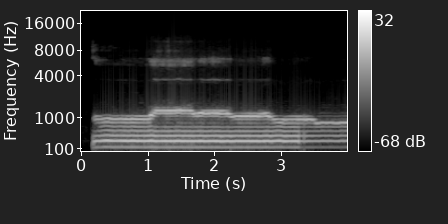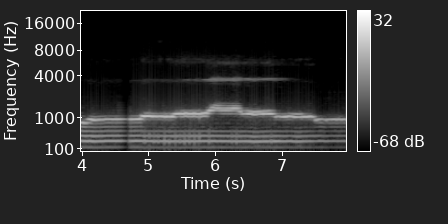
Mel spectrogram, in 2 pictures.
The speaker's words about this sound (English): So Kora, and then the toning that I was talking about, the overtoning, which sounds like this.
